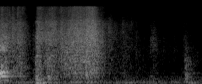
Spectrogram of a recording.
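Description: Clear plastic packaging wrap rustling as it is handled, for about the first second, then dying away, with a light click near the end.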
